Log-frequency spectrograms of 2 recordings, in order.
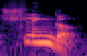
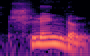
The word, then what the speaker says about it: Schlingel: apparently excuse the pronunciation there's a german word called schlingo and it basically means rascal now i think the behavior of early hounis the iron president again what is it again i think it's schlingel okay right all right the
